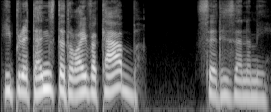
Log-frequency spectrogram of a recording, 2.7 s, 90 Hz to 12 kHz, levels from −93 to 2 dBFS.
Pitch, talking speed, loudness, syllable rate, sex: 200 Hz, 200 wpm, -16 LUFS, 5.9 syllables/s, female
